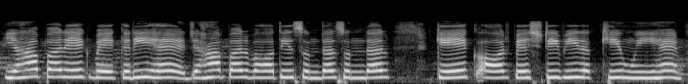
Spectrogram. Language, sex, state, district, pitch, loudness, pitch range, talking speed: Hindi, female, Uttar Pradesh, Lucknow, 315 Hz, -11 LUFS, 310-330 Hz, 155 wpm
